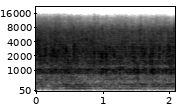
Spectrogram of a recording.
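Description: Browned onions frying loudly in a kadhai as tomatoes go in, a bright, dense, continuous sizzle close up with no voices.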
